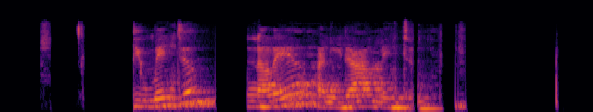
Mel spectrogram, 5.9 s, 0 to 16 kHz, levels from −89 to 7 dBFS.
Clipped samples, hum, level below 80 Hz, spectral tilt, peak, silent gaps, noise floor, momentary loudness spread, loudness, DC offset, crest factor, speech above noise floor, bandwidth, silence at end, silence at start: under 0.1%; none; -70 dBFS; -5.5 dB/octave; -12 dBFS; 0.52-0.71 s, 0.85-1.33 s, 2.18-2.46 s, 4.44-4.55 s; under -90 dBFS; 23 LU; -28 LUFS; under 0.1%; 18 dB; over 63 dB; 8 kHz; 1.3 s; 0.4 s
